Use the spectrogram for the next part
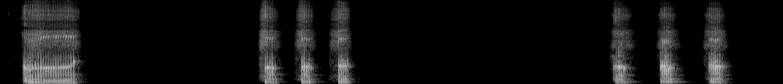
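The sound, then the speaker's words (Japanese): A voice imitates a pig: one long, drawn-out snorting grunt, then two quick bursts of three short oinks each, loud, with silent pauses between. “ブヒブヒしちゃうぞー。ブタです。”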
